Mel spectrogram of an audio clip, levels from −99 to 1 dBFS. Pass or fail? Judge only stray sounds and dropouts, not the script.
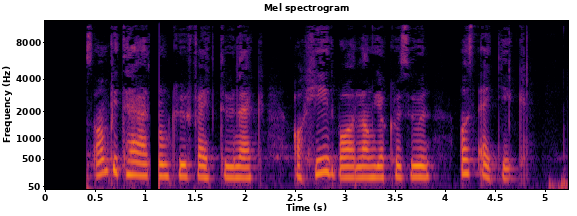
fail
